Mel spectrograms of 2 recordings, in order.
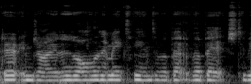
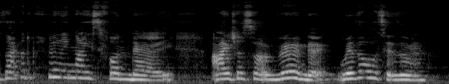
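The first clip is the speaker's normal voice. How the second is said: tearful voice, on the edge of tears; 4 semitones higher than usual. Speaker regretting being rude on a day out: tearing up. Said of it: "I'm kind of tearing up a bit".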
